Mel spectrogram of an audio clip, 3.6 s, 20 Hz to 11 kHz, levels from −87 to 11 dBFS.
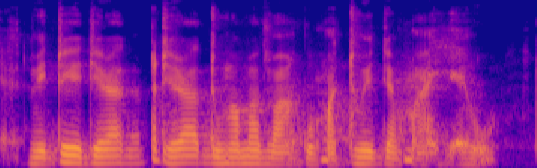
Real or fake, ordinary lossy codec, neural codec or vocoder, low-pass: fake; none; autoencoder, 22.05 kHz, a latent of 192 numbers a frame, VITS, trained on one speaker; none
